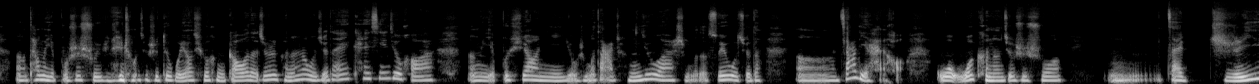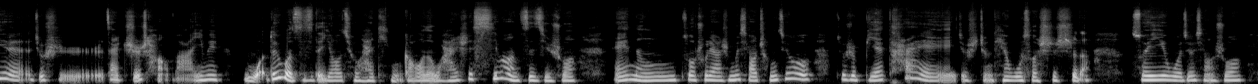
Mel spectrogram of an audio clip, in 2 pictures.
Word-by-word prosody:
嗯， 185 Hz, 0 st, -2 dB
他 215 Hz, -, -2 dB
们 200 Hz, -, +5 dB
也 175 Hz, -, +1 dB
不 190 Hz, -, -6 dB
是 200 Hz, +2 st, -2 dB
属 180 Hz, -2 st, -2 dB
于 175 Hz, -1 st, -2 dB
那 170 Hz, -, -3 dB
种 195 Hz, +1 st, 0 dB
就 200 Hz, 0 st, -4 dB
是 190 Hz, -, -1 dB
对 195 Hz, +1 st, +1 dB
我 155 Hz, -, +2 dB
要 185 Hz, +4 st, +1 dB
求 195 Hz, 0 st, -1 dB
很 185 Hz, -4 st, -1 dB
高 180 Hz, +2 st, +2 dB
的， 185 Hz, -, +1 dB
就 205 Hz, 0 st, -1 dB
是 220 Hz, -, +2 dB
可 195 Hz, -4 st, -3 dB
能 190 Hz, +4 st, +1 dB
让 230 Hz, 0 st, 0 dB
我 195 Hz, -, +2 dB
觉 -, -, 0 dB
得， 215 Hz, -, -4 dB
“哎， 240 Hz, +3 st, -3 dB
开 270 Hz, +1 st, -7 dB
心 275 Hz, +1 st, -6 dB
就 270 Hz, -3 st, 0 dB
好 185 Hz, -, -3 dB
啊， 195 Hz, +2 st, -3 dB, 0.3 s
嗯， 180 Hz, -2 st, -1 dB
也 -, -, -1 dB
不 200 Hz, -, -2 dB
需 210 Hz, +1 st, -3 dB
要 205 Hz, -1 st, +3 dB
你 175 Hz, -2 st, +1 dB
有 205 Hz, -, -1 dB
什 185 Hz, -, -2 dB
么 -, -, 0 dB
大 185 Hz, -, -3 dB
成 185 Hz, -1 st, 0 dB
就 235 Hz, +2 st, +3 dB
啊” 195 Hz, -1 st, +1 dB
什 190 Hz, -2 st, -6 dB
么 200 Hz, -, -6 dB
的。 -, -, -4 dB
所 200 Hz, -, -1 dB
以 -, -, +6 dB
我 205 Hz, -2 st, +4 dB
觉 175 Hz, -3 st, -3 dB
得， 185 Hz, +1 st, -4 dB, 0.3 s
嗯， 90 Hz, -, -1 dB
家 255 Hz, +7 st, 0 dB
里 -, -, +3 dB
还 -, -, -4 dB
好， -, -, -9 dB, 0.3 s
我 180 Hz, 0 st, +5 dB
我 195 Hz, -, +5 dB
可 190 Hz, -, +1 dB
能 175 Hz, 0 st, +4 dB
就 185 Hz, -, +1 dB
是 185 Hz, 0 st, -1 dB
说， 185 Hz, +1 st, -2 dB, 0.4 s
嗯， 195 Hz, +1 st, -1 dB, 0.3 s
在 185 Hz, -2 st, +1 dB, 0.2 s
职 170 Hz, 0 st, +4 dB
业 230 Hz, -2 st, +4 dB
就 190 Hz, -, -1 dB
是 400 Hz, -, -6 dB
在 -, -, 0 dB
职 -, -, 0 dB
场 -, -, -5 dB
吧， 230 Hz, -, -9 dB
因 200 Hz, +1 st, +2 dB
为， 215 Hz, -1 st, +1 dB, 0.2 s
我 -, -, +3 dB
对 255 Hz, -, +5 dB
我 315 Hz, -, +8 dB
自 180 Hz, +3 st, -3 dB
己 185 Hz, -, -3 dB
的 -, -, +2 dB
要 175 Hz, -1 st, 0 dB
求 180 Hz, 0 st, -4 dB
还 170 Hz, +1 st, -1 dB
挺 -, -, -7 dB
高 90 Hz, 0 st, -1 dB
的， 90 Hz, -, +2 dB
我 -, -, 0 dB
还 170 Hz, +3 st, -1 dB
是 225 Hz, +5 st, -2 dB
希 260 Hz, -, -1 dB
望 240 Hz, -10 st, +2 dB
自 185 Hz, +1 st, +1 dB
己 175 Hz, 0 st, -2 dB
说， 175 Hz, +1 st, -2 dB, 0.3 s
哎， 185 Hz, +4 st, +2 dB
能 185 Hz, 0 st, +3 dB
做 205 Hz, +2 st, 0 dB
出 205 Hz, +1 st, -1 dB
点 195 Hz, -2 st, +3 dB
儿 -, -, -1 dB
什 200 Hz, -, -1 dB
么 210 Hz, -, +3 dB
小 185 Hz, -5 st, 0 dB
成 195 Hz, +3 st, 0 dB
就， 245 Hz, -3 st, 0 dB, 0.2 s
就 220 Hz, -, -3 dB
是 205 Hz, -, +2 dB
别 195 Hz, 0 st, 0 dB
太 210 Hz, -7 st, -2 dB
就 -, -, -5 dB
是 175 Hz, -, -12 dB
整 210 Hz, -, -5 dB
天 190 Hz, -2 st, 0 dB
无 185 Hz, 0 st, +2 dB
所 180 Hz, -1 st, -1 dB
事 185 Hz, +3 st, -3 dB
事 180 Hz, -, 0 dB
的。 195 Hz, -, -3 dB, 0.4 s
所 200 Hz, -2 st, +3 dB
以 200 Hz, +1 st, +7 dB
我 190 Hz, -3 st, +3 dB
就 190 Hz, +2 st, 0 dB
想 195 Hz, -1 st, -2 dB
说， 195 Hz, +3 st, 0 dB
195 Hz, 305 characters per minute, -20 LUFS, 180-205 Hz, 0.4 s, 我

